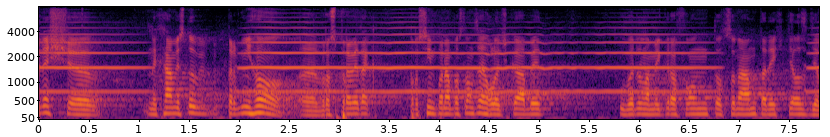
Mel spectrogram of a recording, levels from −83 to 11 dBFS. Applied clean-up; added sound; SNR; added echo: none; Trumpet; 3 dB; none.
